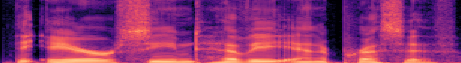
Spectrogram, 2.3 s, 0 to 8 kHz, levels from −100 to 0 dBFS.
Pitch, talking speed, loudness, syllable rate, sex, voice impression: 115 Hz, 155 wpm, -17 LUFS, 5.1 syllables/s, male, very masculine, very adult-like, old, very thick, slightly tensed, slightly weak, slightly dark, soft, clear, fluent, slightly raspy, very cool, intellectual, very sincere, calm, very mature, very friendly, very reassuring, very unique, elegant, slightly wild, sweet, slightly lively, slightly strict, slightly intense, slightly modest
